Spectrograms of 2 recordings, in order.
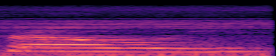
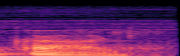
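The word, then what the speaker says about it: Crowley: Creo que es Cowly. Cra. Crawly. Gracias. Alister. Alister, no, Alister. Crawly.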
